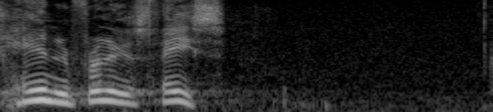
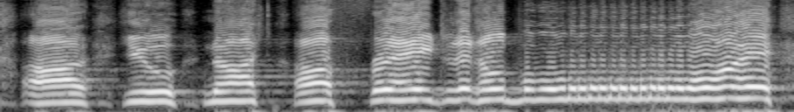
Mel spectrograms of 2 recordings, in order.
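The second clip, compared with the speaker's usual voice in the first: loud, slow, booming creature voice; monster taunt; 4 semitones higher, 14 dB louder, much slower than usual. Acted. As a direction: loom over the boy and draw out each word. Villain taunts boy in story.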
